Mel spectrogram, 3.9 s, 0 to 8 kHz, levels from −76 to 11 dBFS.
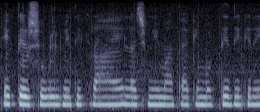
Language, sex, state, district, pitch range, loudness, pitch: Hindi, female, Uttar Pradesh, Lucknow, 205-215 Hz, -18 LUFS, 210 Hz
